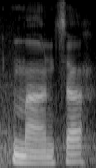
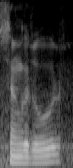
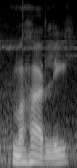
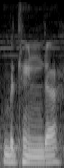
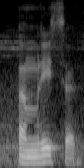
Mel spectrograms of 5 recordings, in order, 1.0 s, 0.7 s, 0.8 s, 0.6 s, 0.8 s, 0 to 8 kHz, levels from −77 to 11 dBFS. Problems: constant background noise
